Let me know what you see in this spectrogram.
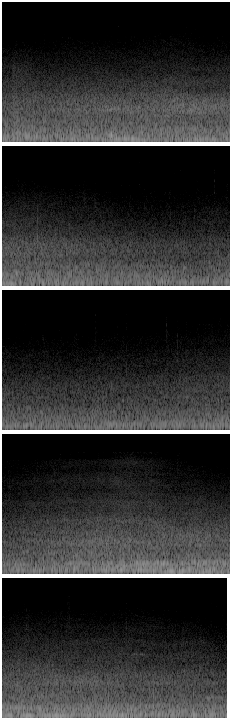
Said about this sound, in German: Wenn ich angekommen bin, beim Zebrastreifen rechts von mir, warte ich, bis die Autos stehen bleiben und gehe hinüber auf die andere Straßenseite.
